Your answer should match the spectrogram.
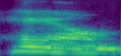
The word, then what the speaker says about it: Ham: this uh chakra is ham but it's not pronounced like ham the pig it's pronounced um h-a-h-m-m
